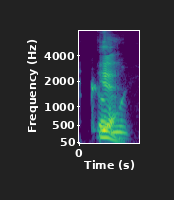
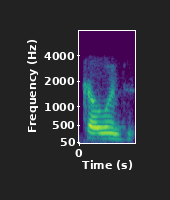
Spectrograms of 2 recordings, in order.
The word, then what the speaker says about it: Cohen: Cohen. Yeah. Mm-hmm. Cohen.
